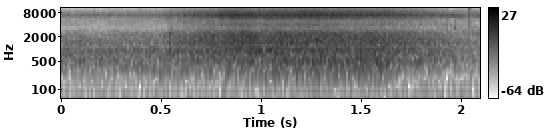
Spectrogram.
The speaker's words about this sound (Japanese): 海に来ていまーす。嘘です。これは、か っこ自然音中黒、海の音、かっこ閉じ、南、南国、中黒癒しの海波の音でリラックスする3時間30分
